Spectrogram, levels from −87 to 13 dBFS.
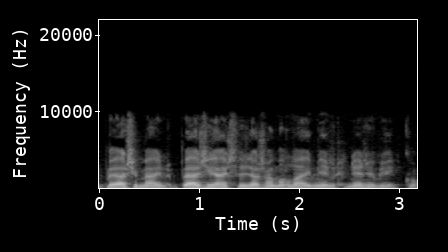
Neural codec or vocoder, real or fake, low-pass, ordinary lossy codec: autoencoder, 22.05 kHz, a latent of 192 numbers a frame, VITS, trained on one speaker; fake; 9.9 kHz; none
